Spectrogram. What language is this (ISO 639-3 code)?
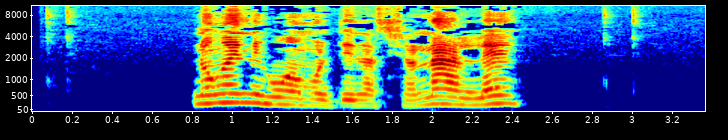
glg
